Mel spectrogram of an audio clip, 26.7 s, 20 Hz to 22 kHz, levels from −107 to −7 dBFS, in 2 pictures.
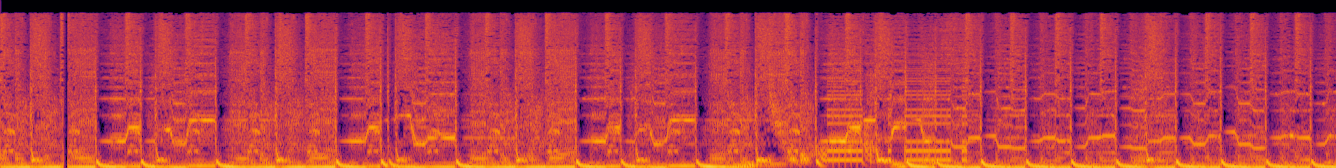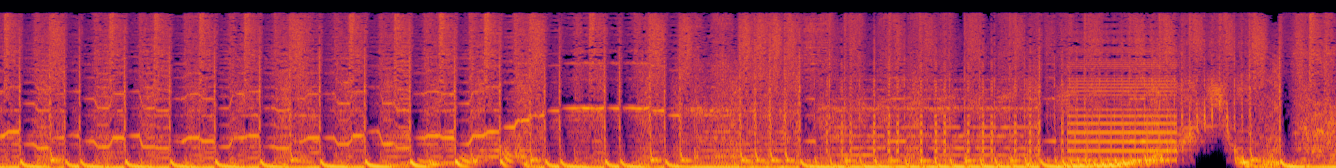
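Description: At 0.63 s, pieces encoded separately were joined without trimming their encoder delay and padding, leaving a gap at the join of about 49 ms. The sound breaks off abruptly and resumes where it stopped. From 8.27 to 9.66 s, a nearby 2G phone transferring data had its radio bursts rectified by the audio circuit, producing GSM phone buzz. It is a harsh, harmonic-rich 217 Hz rasp at about 3 dB below the signal that comes and goes. From 21.62 to 23.99 s, the same kind of interference from brief signalling transmissions produces GSM signalling bursts, a galloping pattern of short 217 Hz buzzes a few decibels under the sound. From 24.03 to 25.13 s, the phone in a call causes steady GSM phone buzz again, about 3 dB below the signal.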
